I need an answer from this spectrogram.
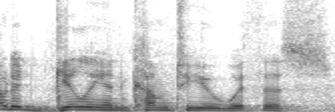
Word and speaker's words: Gillian: me try first cool Jillian no because there is a g so you want to say Gillian it is Gillian okay and then the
